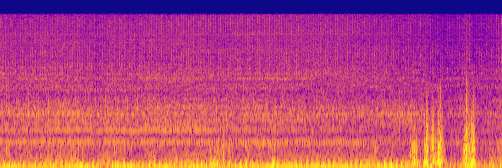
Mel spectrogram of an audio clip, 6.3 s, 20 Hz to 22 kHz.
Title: Clio 197 Strange Engine Noise Cold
